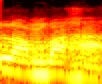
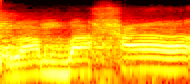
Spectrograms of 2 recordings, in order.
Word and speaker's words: লম্বা হা: এই লম্বা হা উচ্চারণ হবে গলার মধ্যে।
